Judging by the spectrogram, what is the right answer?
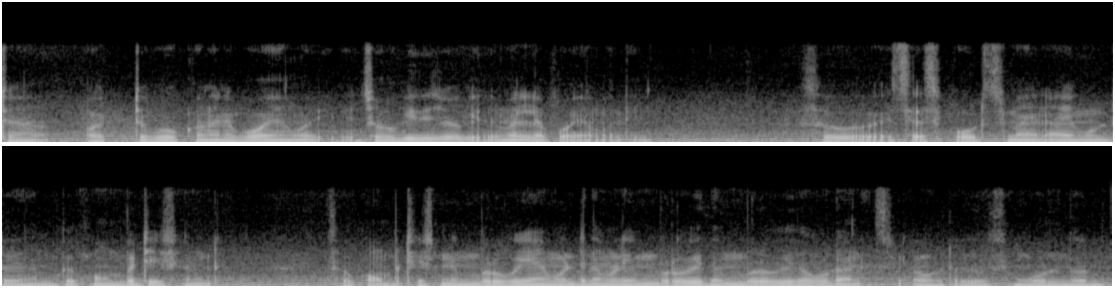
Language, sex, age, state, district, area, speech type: Malayalam, male, 18-30, Kerala, Palakkad, rural, spontaneous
